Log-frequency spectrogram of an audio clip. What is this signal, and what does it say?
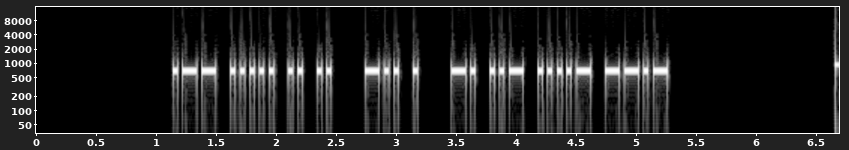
Morse code, heard as a keyed tone, about 30 wpm, 700 Hz. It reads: W5II DE NU4Q
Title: USA Callsign DE Callsign - 4 Characters - 30wpm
